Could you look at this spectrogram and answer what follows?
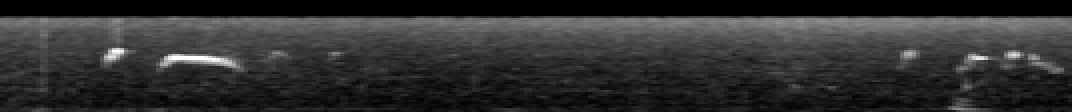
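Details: Red-whiskered bulbul decoy at a trap in a territorial fight on a windy day, one arched whistled phrase, then a faint answering chirp series.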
